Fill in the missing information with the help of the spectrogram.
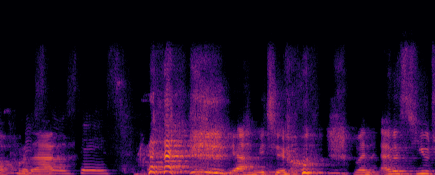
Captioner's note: laughs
